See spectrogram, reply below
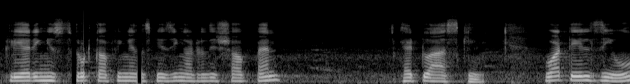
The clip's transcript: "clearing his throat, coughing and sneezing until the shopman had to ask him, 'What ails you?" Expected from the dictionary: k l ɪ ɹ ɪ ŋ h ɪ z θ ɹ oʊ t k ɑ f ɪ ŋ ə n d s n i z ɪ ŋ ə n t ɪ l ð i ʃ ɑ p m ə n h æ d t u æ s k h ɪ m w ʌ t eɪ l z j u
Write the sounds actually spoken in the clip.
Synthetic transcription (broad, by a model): k l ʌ ɹ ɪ ŋ h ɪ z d ɹ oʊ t k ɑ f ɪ ŋ ə n d s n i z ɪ ŋ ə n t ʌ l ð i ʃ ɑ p ə n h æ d t u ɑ s k h ɪ m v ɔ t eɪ l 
